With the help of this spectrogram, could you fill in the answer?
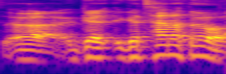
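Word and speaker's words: Ghatanothoa: Uh, I think it's an H is the second letter, not it. Yeah, it's not an N. Gatanathoa, I think is how I say.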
